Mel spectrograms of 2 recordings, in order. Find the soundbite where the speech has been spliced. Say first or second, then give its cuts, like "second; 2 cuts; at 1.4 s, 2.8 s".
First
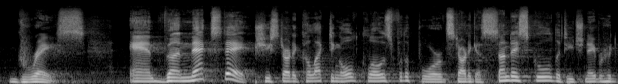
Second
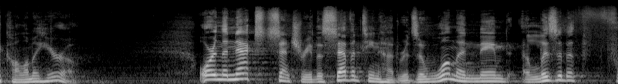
first; 2 cuts; at 2.5 s, 4.4 s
